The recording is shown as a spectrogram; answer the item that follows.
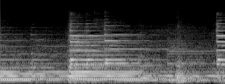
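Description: Live slow blues: a Gibson ES-335 electric guitar plays an instrumental fill of held, ringing notes between sung lines, a new note struck about a third of the way in, over keyboard backing.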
